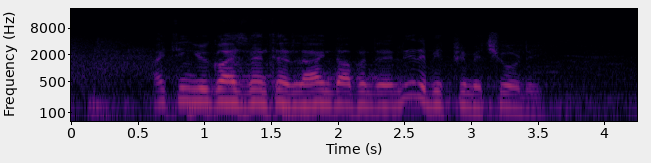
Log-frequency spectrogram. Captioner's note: applause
